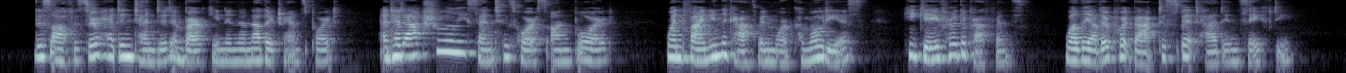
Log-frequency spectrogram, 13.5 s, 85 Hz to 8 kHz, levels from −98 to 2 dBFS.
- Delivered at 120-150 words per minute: No, average, 160 wpm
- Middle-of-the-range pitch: No, high, 195 Hz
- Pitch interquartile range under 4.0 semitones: No, average, 4.5 semitones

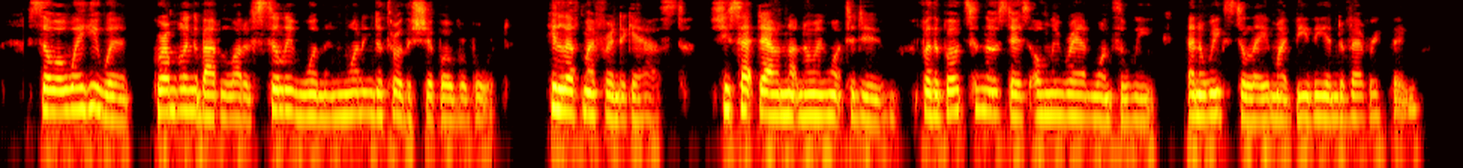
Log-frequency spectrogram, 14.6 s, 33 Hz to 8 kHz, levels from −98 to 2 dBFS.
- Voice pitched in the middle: Yes, medium, 180 Hz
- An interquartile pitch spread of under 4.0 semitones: Yes, narrow, 2.6 semitones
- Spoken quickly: Yes, fast, 215 wpm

